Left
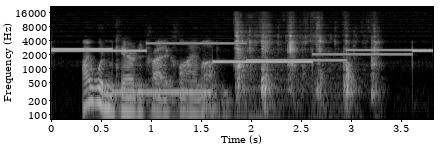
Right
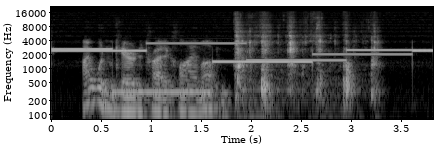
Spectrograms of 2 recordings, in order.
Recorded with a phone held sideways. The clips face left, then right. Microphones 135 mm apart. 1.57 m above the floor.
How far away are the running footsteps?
About 2.5 m.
